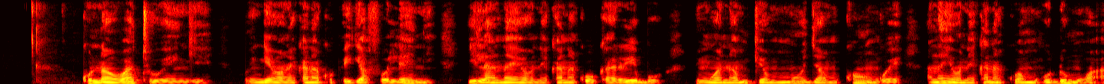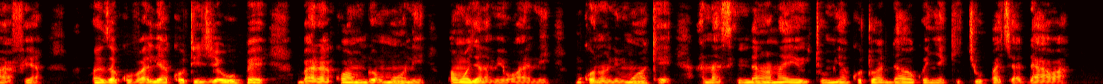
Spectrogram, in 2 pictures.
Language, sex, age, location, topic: Swahili, male, 18-24, Kisii, health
